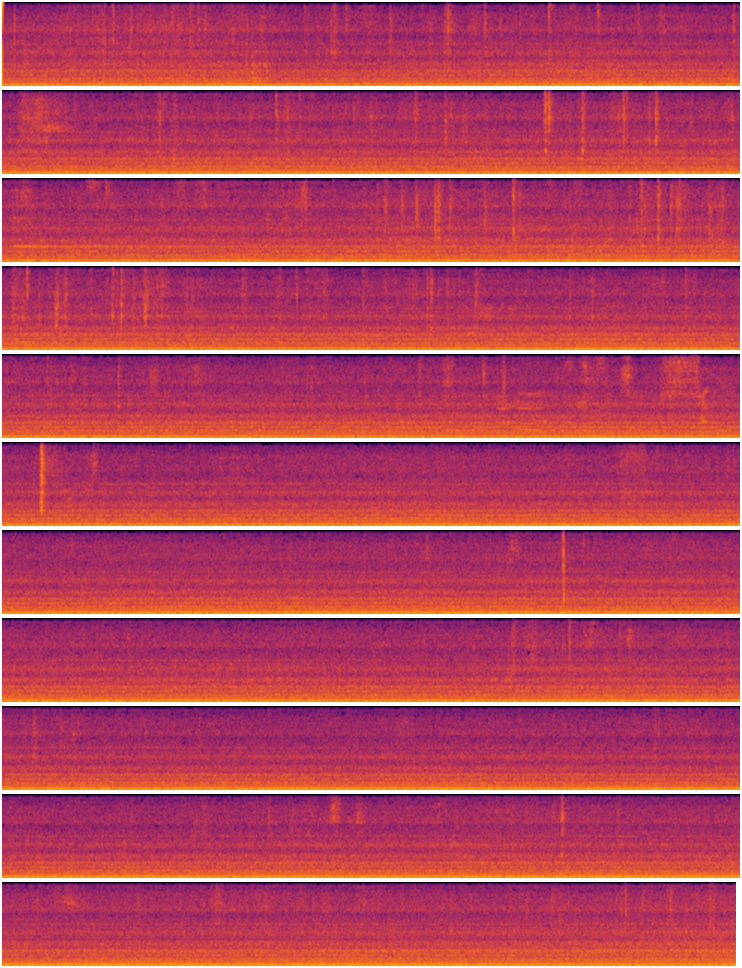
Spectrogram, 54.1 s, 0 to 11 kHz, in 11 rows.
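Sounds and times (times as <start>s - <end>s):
jet engines and rushing air: 0.0s - 9.6s
faint engine tones: 0.0s - 15.9s.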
